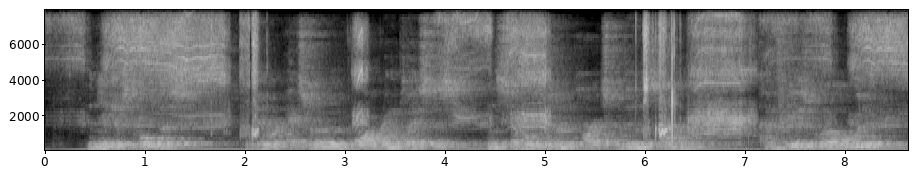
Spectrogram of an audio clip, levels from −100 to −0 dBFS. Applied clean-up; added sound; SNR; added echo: none; Camera; 1 dB; reverberation time 1.2 s.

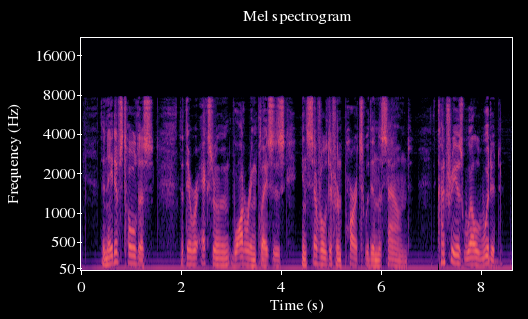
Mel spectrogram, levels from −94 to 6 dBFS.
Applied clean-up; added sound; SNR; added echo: none; none; none; none.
